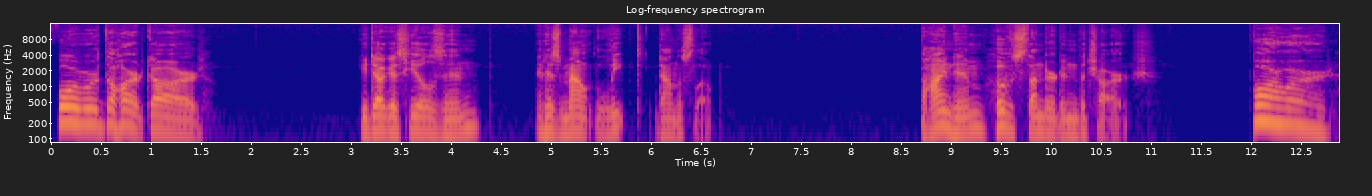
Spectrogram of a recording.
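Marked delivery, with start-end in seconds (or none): 0.1-1.5 loud, slow, drawn-out battle cry; rally the cavalry into the charge; rallying shout. Acted. Commander orders cavalry charge. 12.0-12.8 battle cry. Acted. Leading the charge.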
